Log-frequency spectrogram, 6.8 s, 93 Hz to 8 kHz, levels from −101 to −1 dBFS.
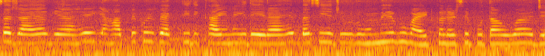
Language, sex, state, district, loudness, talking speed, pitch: Hindi, female, Haryana, Charkhi Dadri, -16 LUFS, 220 wpm, 250 Hz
